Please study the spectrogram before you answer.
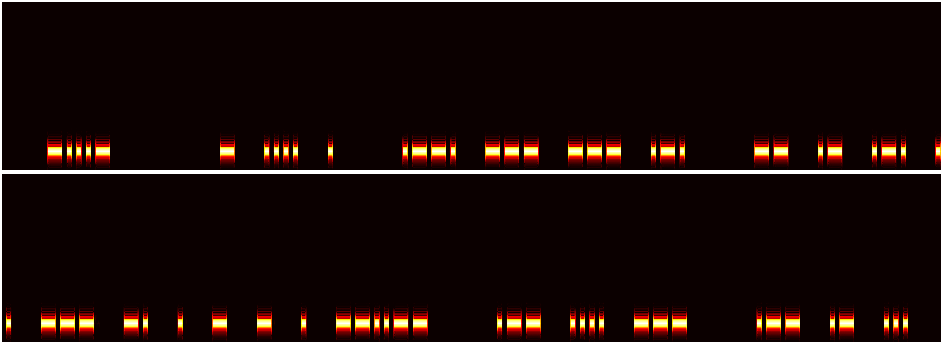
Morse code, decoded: <BT> THE POOR MARIONETTE, WHO WAS

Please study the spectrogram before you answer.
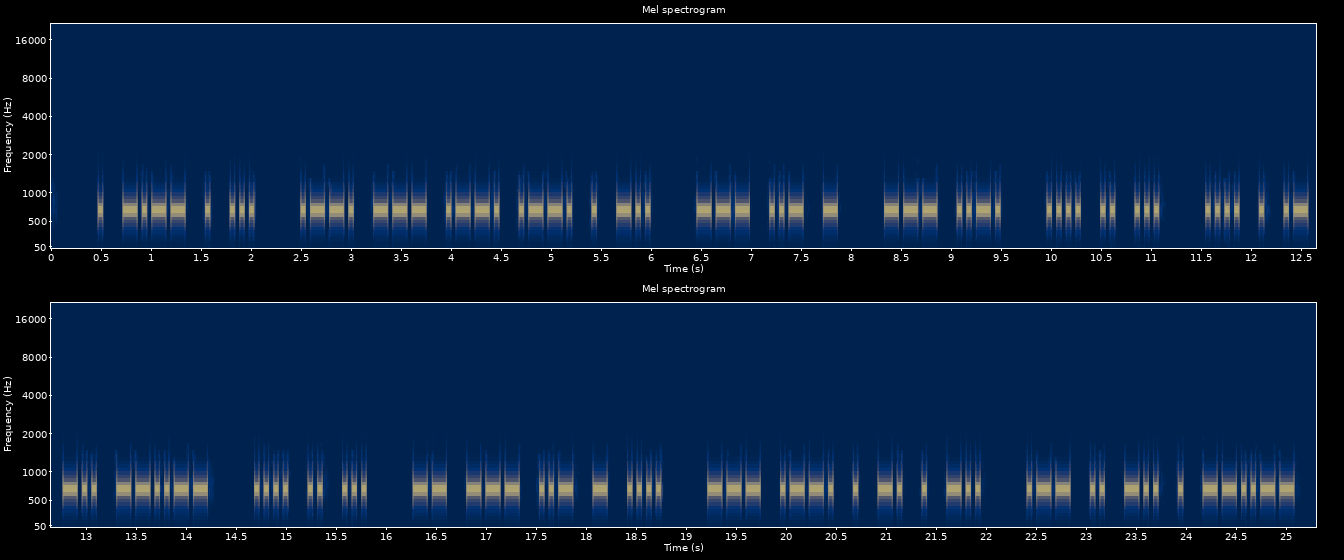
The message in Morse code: EYES POPPED OUT OF HIS HEAD, HIS MOUTH OPENED WIDE,

